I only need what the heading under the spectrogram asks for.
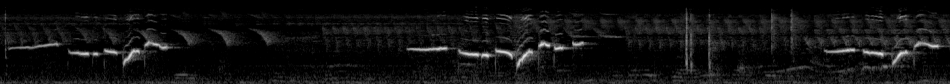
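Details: White-rumped shama originating from the Kalimantan forest on Borneo: three bursts of clear whistled phrases with sliding rising and falling notes and quick flourishes, separated by short pauses, over a faint high background hiss.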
